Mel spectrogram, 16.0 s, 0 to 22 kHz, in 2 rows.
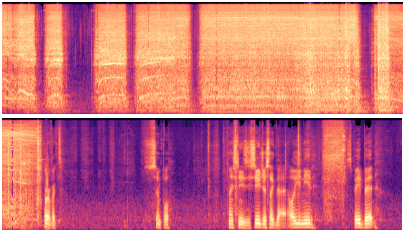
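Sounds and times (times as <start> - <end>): power drill boring into wood: 0.0 - 8.8.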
